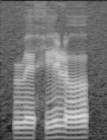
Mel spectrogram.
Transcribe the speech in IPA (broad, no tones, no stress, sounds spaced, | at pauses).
ɹ ɛ h e ɭ ʌ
